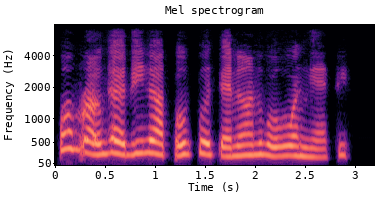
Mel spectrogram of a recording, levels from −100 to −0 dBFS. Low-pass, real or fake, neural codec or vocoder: 7.2 kHz; fake; codec, 16 kHz, 0.5 kbps, FreqCodec, larger model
